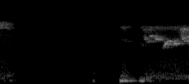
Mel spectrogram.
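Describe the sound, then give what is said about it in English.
A loud bird chirps in bright, high-pitched bursts, a short call, then a pause, then a longer run of rapid warbling tweets. No one speaks. “So I just saw the thought, that bird is loud.”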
